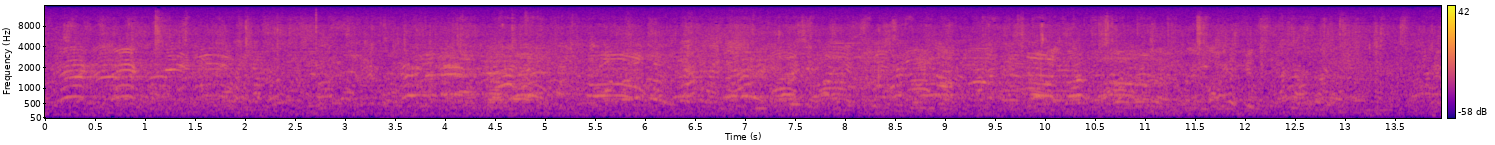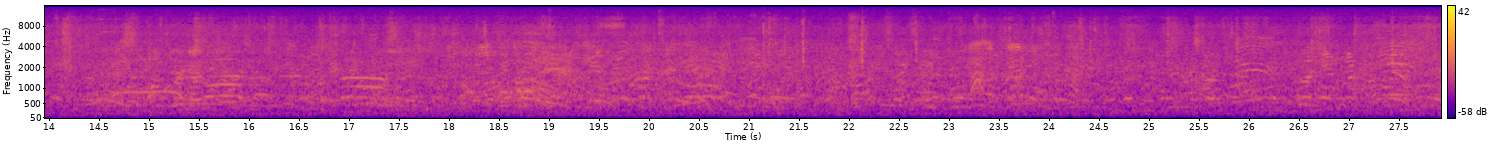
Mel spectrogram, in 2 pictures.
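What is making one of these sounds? A crowd cheers from the stands.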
